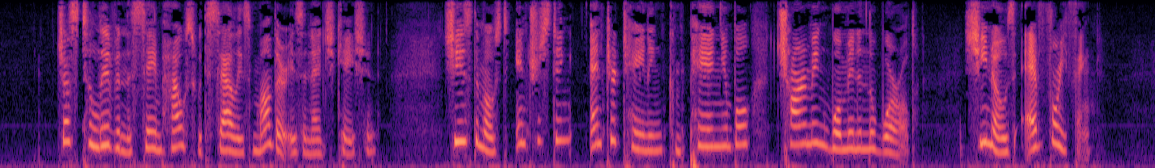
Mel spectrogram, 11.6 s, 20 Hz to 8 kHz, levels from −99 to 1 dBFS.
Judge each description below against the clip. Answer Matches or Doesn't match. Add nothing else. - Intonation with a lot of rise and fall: Matches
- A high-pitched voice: Matches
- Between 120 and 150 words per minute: Matches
